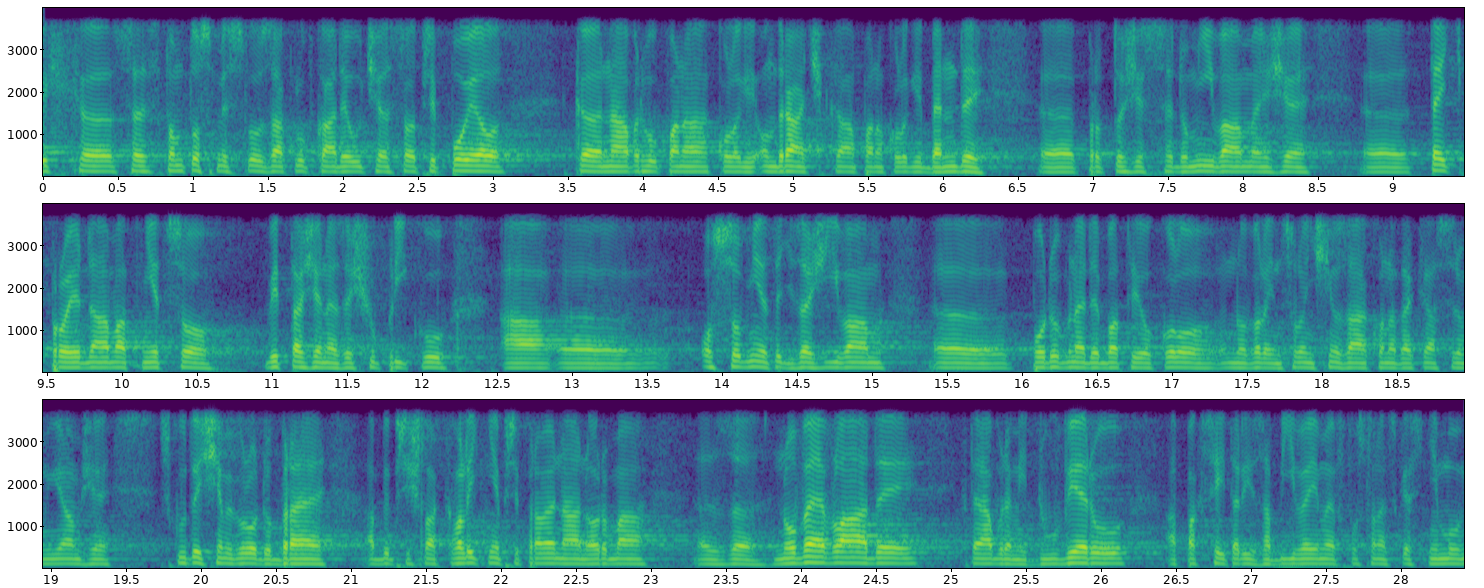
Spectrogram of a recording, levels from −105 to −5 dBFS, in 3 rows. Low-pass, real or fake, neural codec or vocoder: 3.6 kHz; real; none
